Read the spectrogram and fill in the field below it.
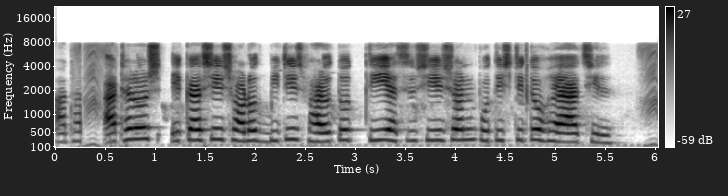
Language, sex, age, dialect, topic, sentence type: Bengali, female, 18-24, Rajbangshi, agriculture, statement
